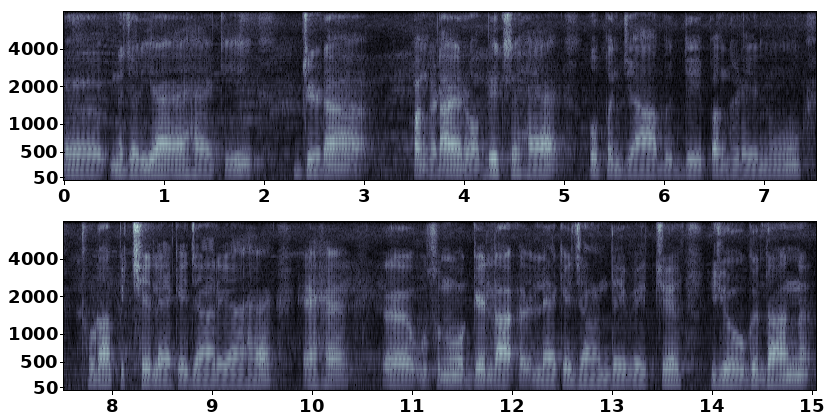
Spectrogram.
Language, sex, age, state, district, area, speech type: Punjabi, male, 30-45, Punjab, Jalandhar, urban, spontaneous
